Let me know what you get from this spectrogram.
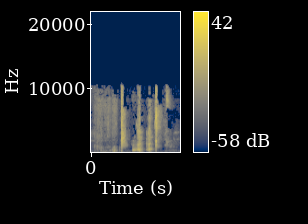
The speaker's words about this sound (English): I like them claps. I like them claps. Let's give them some claps, y'all.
